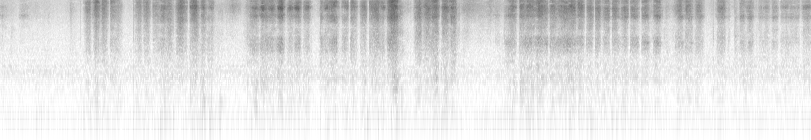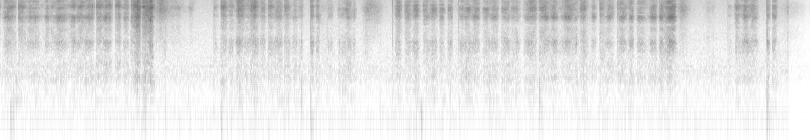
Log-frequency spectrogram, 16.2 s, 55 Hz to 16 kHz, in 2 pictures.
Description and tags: Writing with pencil 2
Writing with a B(#1) pencil on paper.
paper, pencil, scribbling, writing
